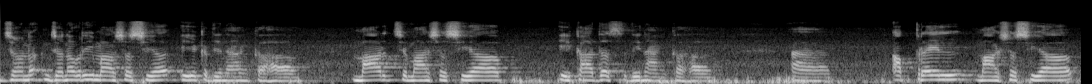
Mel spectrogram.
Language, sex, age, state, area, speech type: Sanskrit, male, 18-30, Uttar Pradesh, rural, spontaneous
